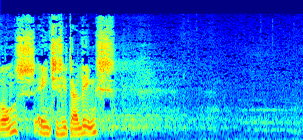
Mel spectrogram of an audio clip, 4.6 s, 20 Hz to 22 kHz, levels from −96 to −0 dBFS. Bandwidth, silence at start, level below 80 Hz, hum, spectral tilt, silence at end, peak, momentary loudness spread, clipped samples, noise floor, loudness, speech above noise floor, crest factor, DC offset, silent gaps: 15.5 kHz; 0 s; -60 dBFS; none; -2 dB/octave; 2.25 s; 0 dBFS; 24 LU; under 0.1%; -54 dBFS; -16 LUFS; 36 dB; 22 dB; under 0.1%; none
